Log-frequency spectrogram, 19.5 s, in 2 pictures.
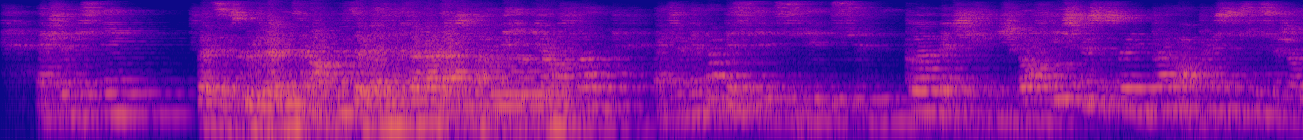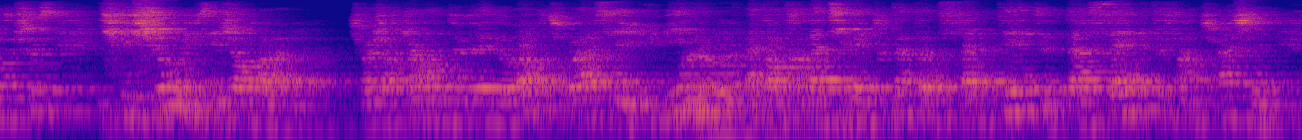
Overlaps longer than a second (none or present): present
